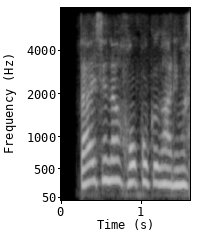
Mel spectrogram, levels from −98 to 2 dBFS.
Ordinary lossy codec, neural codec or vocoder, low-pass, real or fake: none; codec, 16 kHz, 4.8 kbps, FACodec; 7.2 kHz; fake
